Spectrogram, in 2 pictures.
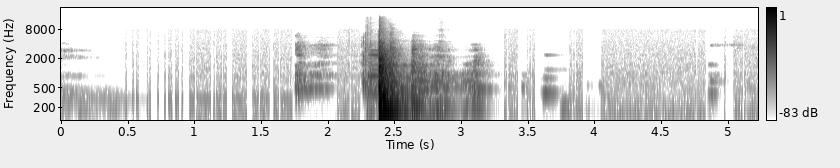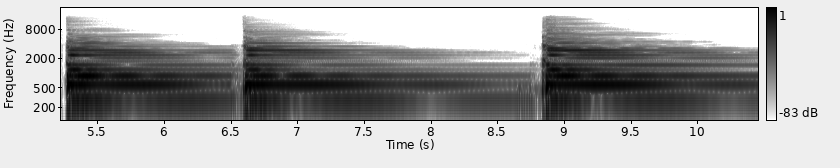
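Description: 5-string banjo's first (D) string plucked open three times, each note ringing bright and slowly dying away while it is read on a tuner; just tuned up, it sits close to pitch and a bit sharp. A single knock sounds about two and a half seconds in, before the first pluck.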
